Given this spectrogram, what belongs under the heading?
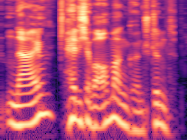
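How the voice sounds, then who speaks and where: A man's voice: medium pitch, lively intonation, fast, slight background noise. A man co-hosting a casual podcast chat, teasing and joking, recorded on a studio mic. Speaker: podcast co-host. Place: home recording studio in Los Angeles.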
